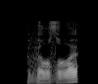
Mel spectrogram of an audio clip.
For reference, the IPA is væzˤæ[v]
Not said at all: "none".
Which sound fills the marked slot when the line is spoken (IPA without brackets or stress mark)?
none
